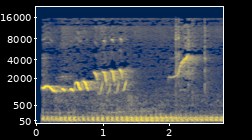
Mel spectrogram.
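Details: A white-rumped shama sings a clear whistled phrase, quick warbling trills, then a bright rising whistle, said to sound like "jokowi", over a steady low mechanical hum.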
